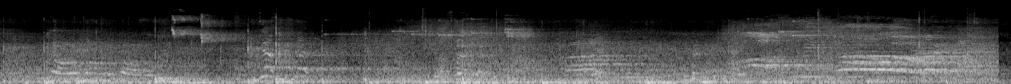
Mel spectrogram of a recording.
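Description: Trainers squeaking and thudding on a wooden sports-hall floor as players run and cut, with players calling out to each other, echoing in the large hall.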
